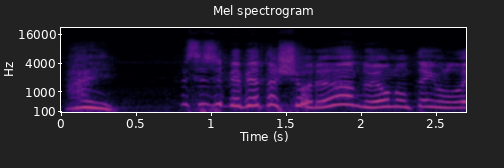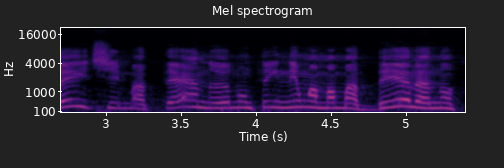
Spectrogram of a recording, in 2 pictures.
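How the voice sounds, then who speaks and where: A man preaching voices a fretful, excitable young princess in a high, flustered tone. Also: fairly quick. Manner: shrill, flustered, high-pitched fretting.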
